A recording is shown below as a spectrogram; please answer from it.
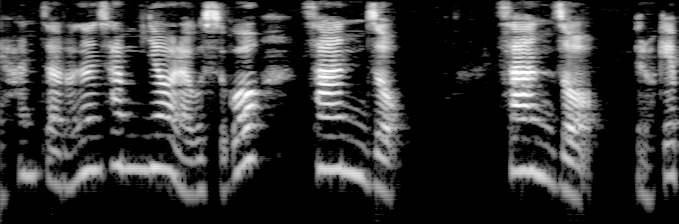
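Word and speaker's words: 三女: 삼녀 혹은 셋째 딸이라고 할 때 한자로는 삼녀라고 쓰고 산조 이렇게 발음을 하시면 되겠습니다.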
